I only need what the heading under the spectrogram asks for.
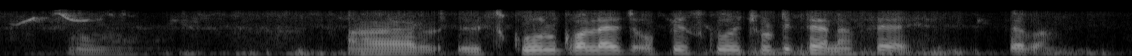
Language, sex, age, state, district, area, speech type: Santali, male, 18-30, West Bengal, Birbhum, rural, conversation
